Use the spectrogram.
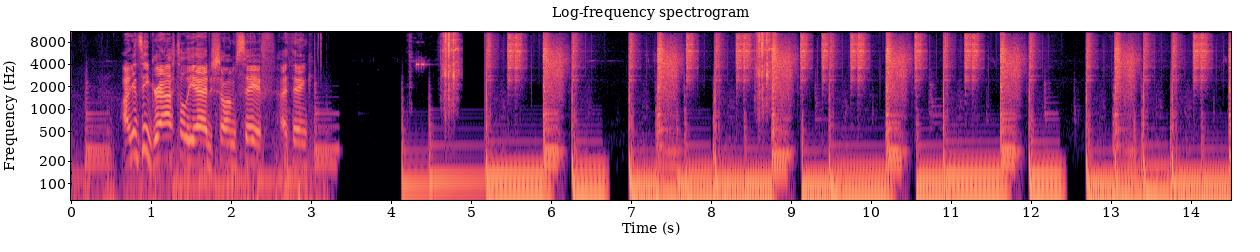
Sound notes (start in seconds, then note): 4.2 camera beeps and clicks; 8.5 camera beeps and clicks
